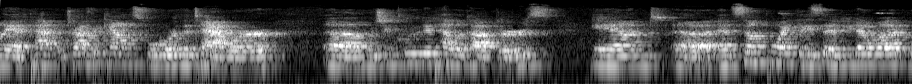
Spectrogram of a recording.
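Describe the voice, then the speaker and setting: Halting, deliberate woman in an echoey hearing room. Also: medium pitch. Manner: halting, deliberate, emphatic on key points. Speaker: board official questioning staff at a hearing. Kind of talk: formal public hearing remarks and questioning. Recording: echoey room, distant mic, faint noise.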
